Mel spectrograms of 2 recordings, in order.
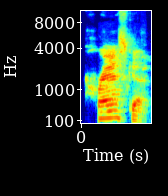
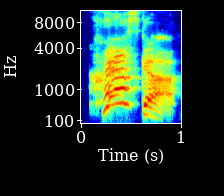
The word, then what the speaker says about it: Kraska: Kraska, like Alaska, Nebraska. Kraska.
